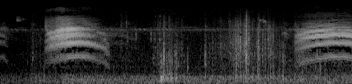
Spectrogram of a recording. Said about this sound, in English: So, the next time you see a red-eyed, backward bunny-hopping bird that's calling like a cat, remember, it's not a robin. It's a spotted towhee.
